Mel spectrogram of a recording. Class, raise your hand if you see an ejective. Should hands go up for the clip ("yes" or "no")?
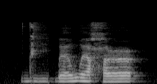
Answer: no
